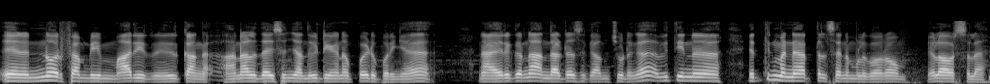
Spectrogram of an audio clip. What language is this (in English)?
Tamil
